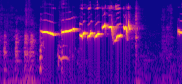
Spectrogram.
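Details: White-rumped shama song used as a master to stir other birds: soft chatter, then loud clear whistles, a level note followed by quick warbled rising and falling phrases, a brief silence and a final whistle.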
